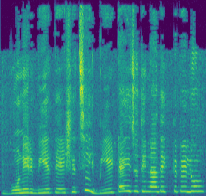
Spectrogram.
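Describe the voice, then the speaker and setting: A woman's voice: very high voice, animated, moderate pace, darkish tone. A woman playing a timid, apologetic young wife in an audio drama. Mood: timid, plaintive.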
